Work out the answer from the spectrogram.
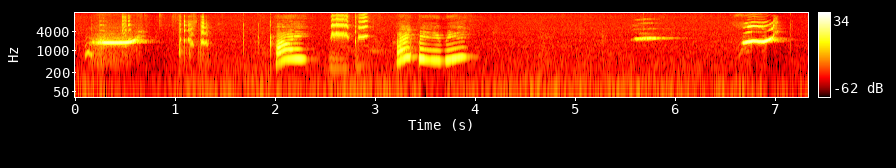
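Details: Pet blue-headed pionus, a male parrot kept indoors, talking: several short, clear, speech-like phrases with whistled rising and falling tones, separated by pauses, in a quiet room.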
